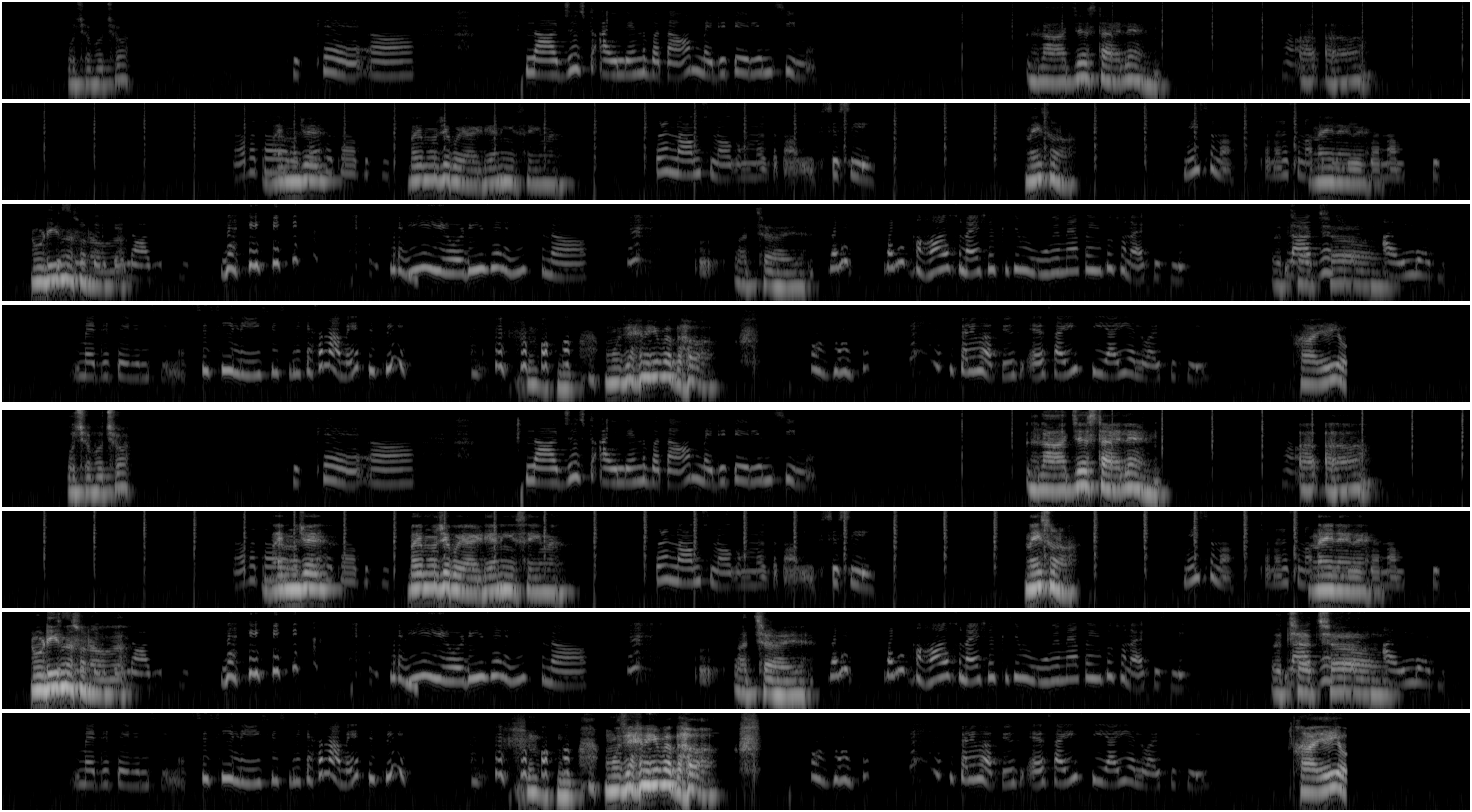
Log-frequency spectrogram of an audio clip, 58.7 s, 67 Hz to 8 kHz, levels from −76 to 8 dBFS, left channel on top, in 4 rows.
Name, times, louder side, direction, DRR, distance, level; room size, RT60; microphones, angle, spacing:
voice 1, 0.7-1.3 10.2-11.7 13.0-13.7 17.3-18.1 18.7-20.4 24.9-25.4 27.7-28.4 29.6-30.6 33.4-33.5 36.7-37.5 42.1-43.2 49.1-51.6 56.9-57.5, right 8 dB, 85° right, 0.3 m, -32 dB
voice 2, 2.9-4.7 5.2-8.2 12.8-13.2 17.0-18.6 21.2-23.4 26.5-27.0 27.3-28.7 30.1-30.2 30.5-31.2 31.5-32.3 32.8-35.2 35.6-36.0 36.3-36.5 37.6-37.9 38.2-41.2 42.2-42.8 43.2-43.8 44.7-48.1 48.7-49.7 52.1-52.6 53.1-56.1, equal, 5° right, 3.7 m, -43 dB
sound 1, 9.6-9.7 10.1-10.2 10.6-10.7 11.1-11.2 11.6-11.7 12.1-12.2 12.6-12.7 13.1-13.2 13.6-13.7 14.1-14.2 14.6-14.7 15.1-15.2 15.6-15.7 16.1-16.2 16.6-16.7 17.1-17.2 17.6-17.7 18.1-18.2 18.6-18.7 19.1-19.2 19.6-19.7 20.1-20.2 20.6-20.7 21.1-21.2 21.6-21.7 22.1-22.2 22.6-22.7 23.1-23.2 23.6-23.7 24.1-24.2 24.6-24.7 25.1-25.2 25.6-25.7 26.1-26.2 26.6-26.7 27.1-27.2 27.6-27.7, right 10 dB, 55° right, 2.7 m, -42 dB
head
